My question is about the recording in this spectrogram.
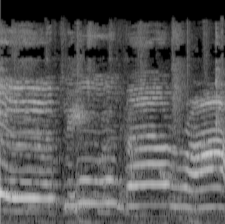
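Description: Children's voices singing a song together, joined by a woman's voice, with long held notes that glide between pitches.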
